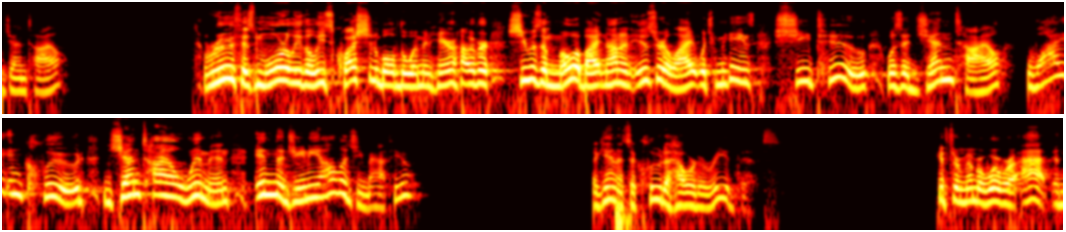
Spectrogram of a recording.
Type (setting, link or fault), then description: setting, large echoing room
